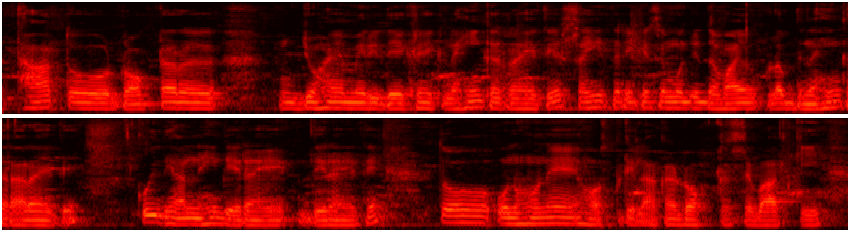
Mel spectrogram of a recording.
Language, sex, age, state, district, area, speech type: Hindi, male, 30-45, Madhya Pradesh, Bhopal, urban, spontaneous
